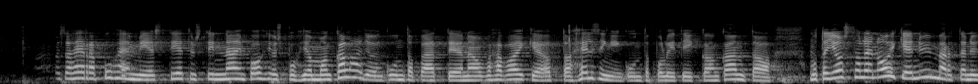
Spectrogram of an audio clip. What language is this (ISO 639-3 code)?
fin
